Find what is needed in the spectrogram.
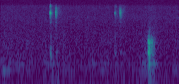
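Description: Near silence with three faint computer-mouse clicks, the first about half a second in and the last near the end.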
